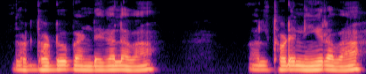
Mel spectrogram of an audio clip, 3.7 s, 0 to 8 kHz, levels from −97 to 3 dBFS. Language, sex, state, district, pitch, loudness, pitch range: Kannada, male, Karnataka, Bidar, 125 Hz, -16 LUFS, 120-130 Hz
